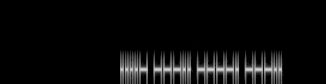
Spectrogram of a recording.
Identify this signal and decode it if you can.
Morse code, heard as a keyed tone, about 50 wpm, 700 Hz. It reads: 4898
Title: Numbers - 4-Digit 50wpm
